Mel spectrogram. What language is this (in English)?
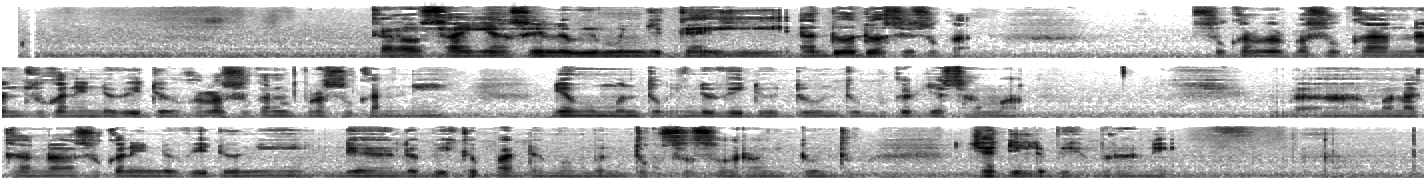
Sabah Malay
